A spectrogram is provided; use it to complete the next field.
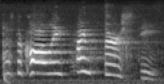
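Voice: very high voice, very animated, slow, over music, heavily acted. A young performer playing a whiny, thirsty child in a 1970s TV show, on a tinny, noisy recording. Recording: tinny, noisy old TV clip.

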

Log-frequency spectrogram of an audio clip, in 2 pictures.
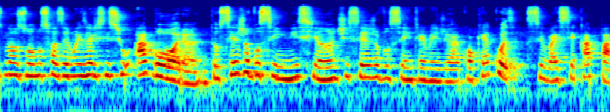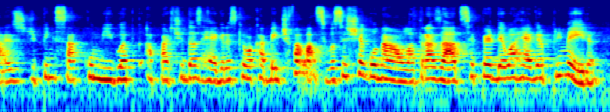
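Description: A woman teaching French in a live online class, chatty, asking questions and dictating words slowly. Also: on the high side, a bit bright. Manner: slow, drawn-out dictation of example words.

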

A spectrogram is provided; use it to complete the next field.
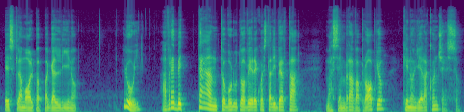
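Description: A man reading a fairy tale aloud as a storyteller, slow and expressive. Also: fairly low pitch. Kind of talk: scripted fairy tale narration.

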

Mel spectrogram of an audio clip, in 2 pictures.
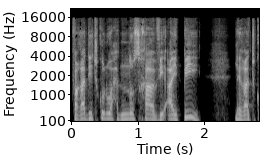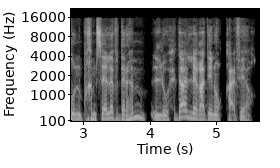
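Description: A man's voice: a little high, rapid-fire, dry recording, studio quality. A man with a Moroccan accent chatting casually on a live stream as an author answering viewers, sardonic, often repeating and restarting his phrases.

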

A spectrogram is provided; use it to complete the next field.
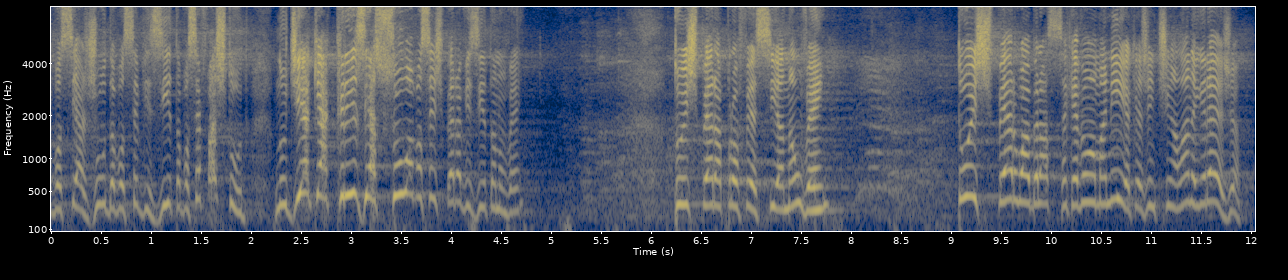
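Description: High-pitched woman preaching in a reverberant hall. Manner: shouted prophetic declarations, then conversational. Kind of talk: sermon.

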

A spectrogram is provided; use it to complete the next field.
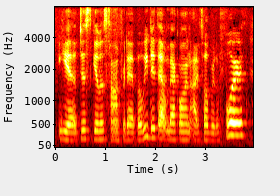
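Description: A woman's voice: on the low side, normal speed, creaky, a little mellow, slight background noise. A woman co-hosting a podcast in a laid-back casual chat, joking and swearing freely. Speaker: podcast co-host.

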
